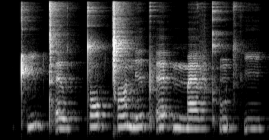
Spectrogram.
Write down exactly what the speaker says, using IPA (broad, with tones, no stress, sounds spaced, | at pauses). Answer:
kʼ i˧˥˧ b tʼ ɛ˨ u̯ tː ɔ˧˥˧ b ǀ ʌ˧˥˧ n ɪ˧˥˧ pʼ ɛ˧˥˧ ʔ mː æ˨ v kʼ ũ˨ t͡sʼ i˨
